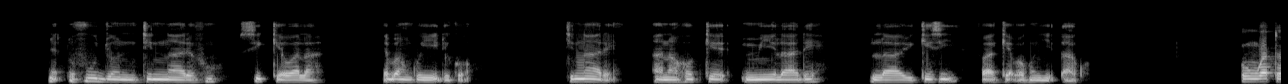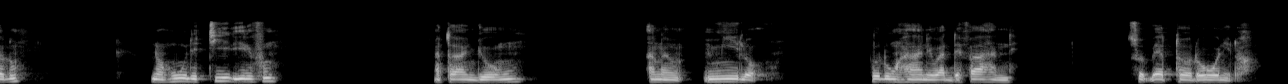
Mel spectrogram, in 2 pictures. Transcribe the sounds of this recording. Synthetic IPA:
nɛ̰ɗːɔfud͡ʒɔntinːaːɾɛfu | sikːɛwala | hɛɓaŋkɔjiɗikɔ̰ | tinːaːɾɛ̰ | ʔanahɔkːɛmiːlaːdɛ | laːwikesifa̰ːkɛ̰ɓa̰kɔnd͡ʒiɗːa̰ːkɔ̥ | ɗunwatːaɗu | nɔɦuːndɛtiːɗiɾifu | ʔatand͡ʒoːmun | ʔana | miːlɔ | pɔɗumɦaːnɛwadːɛfahanːdɛ | sɔɓɛɾtɔːɗɔwoniɗɔ

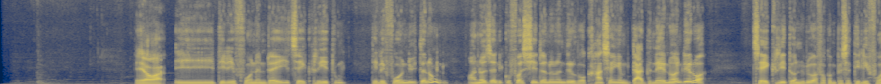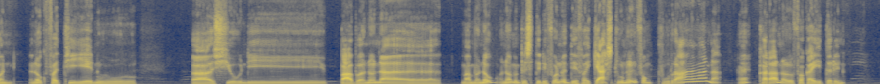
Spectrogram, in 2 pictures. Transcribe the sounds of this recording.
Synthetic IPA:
ewait̪elefonanɖ͡ʐajt͡sekɾit̪u | t̪elefoniit̪anow | a̰nozanikufasiɳɖ͡ʐanonand̪eɾovokhãsaɲamid̪ad̪ilajanowanleɾowa | t͡sekɾit̪uanuɾewafakəmipesət̪elefoni̥anoku̥fat̪ʰienu | asiwni | b̥abanona | mamanowa̰nowmampesə̥t̪elefonad̪efakiasi̥ʈ͡ʂuanoɾewfamipuɾanə̰ | ɛkaɾanaɾewfakaet̪aɾeni̥

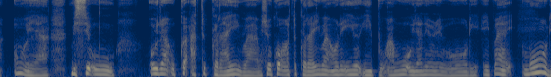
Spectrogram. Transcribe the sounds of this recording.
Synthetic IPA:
oeabisioʔu | ojɾaʔukaʔatukaɾajβabisioukaoatukaɾajβao̞ɾe̞io̞ʔipuʔaβuoːjɾaɾeoɾe̞βoːɾiejpaboːɾ

